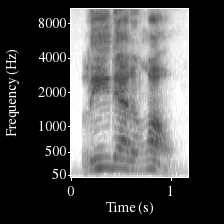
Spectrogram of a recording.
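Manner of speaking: ordinary delivery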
